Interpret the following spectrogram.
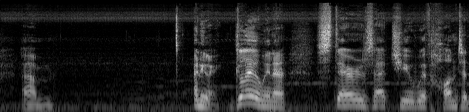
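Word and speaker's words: Gléowine: would be pronounced wina with stress on the first syllable and the final the terminal e uh a lesser syllable so gleovina it would be four syllables his name um anyway gleona stares at you with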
